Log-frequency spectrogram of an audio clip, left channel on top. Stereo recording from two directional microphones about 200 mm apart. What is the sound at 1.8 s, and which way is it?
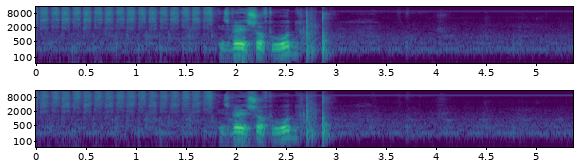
Speech, 25° left (ahead or behind).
